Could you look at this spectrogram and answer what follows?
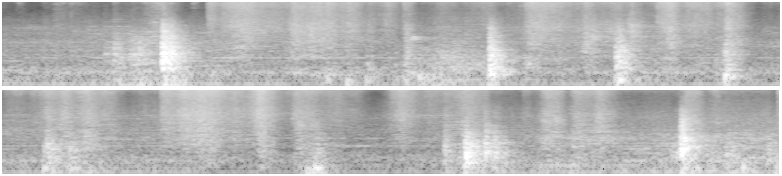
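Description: Groceries being unpacked from a rustling plastic bag into a refrigerator, with irregular knocks and bumps as items are set on the shelves.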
